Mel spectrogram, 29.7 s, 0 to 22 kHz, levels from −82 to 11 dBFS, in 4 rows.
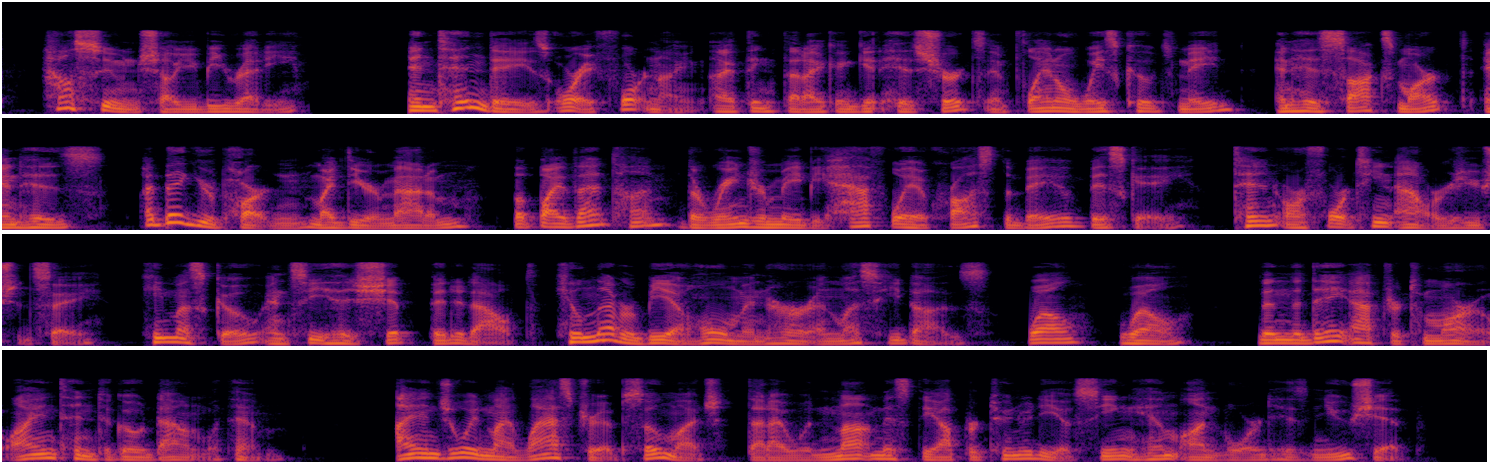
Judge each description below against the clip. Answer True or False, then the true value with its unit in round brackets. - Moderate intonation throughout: False (5.7 semitones)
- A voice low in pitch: True (105 Hz)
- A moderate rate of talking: False (230 wpm)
